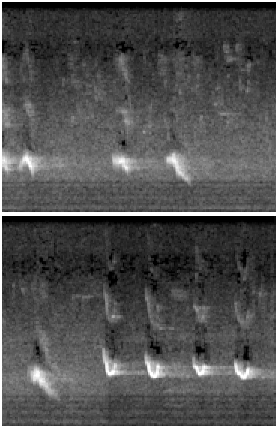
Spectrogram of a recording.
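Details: Male song thrush in song in a small London park on a sunny January day: clear whistled phrases, first spaced and sliding downward, then four quick repeated U-shaped notes at a steady pace; faint background hum.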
